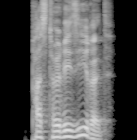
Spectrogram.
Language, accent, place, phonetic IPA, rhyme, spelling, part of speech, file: German, Germany, Berlin, [pastøʁiˈziːʁət], -iːʁət, pasteurisieret, verb, De-pasteurisieret.ogg
- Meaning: second-person plural subjunctive I of pasteurisieren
